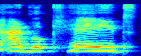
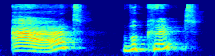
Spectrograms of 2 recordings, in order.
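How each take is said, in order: First: "advocate" with a long "KATE" ending; "advocate" as "ad-vo-KAYT"; verb pronunciation. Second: "advocate" with stretched AD, reduced "kut"; "advocate" as the noun, "AD-vuh-kut"; stress on AD. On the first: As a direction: lean on the last syllable of "advocate". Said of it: "I'm not saying advocate then". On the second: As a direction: draw out AD, pause, then small "vuh-kut". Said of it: "So then I'll say". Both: Shown as a demonstration.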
